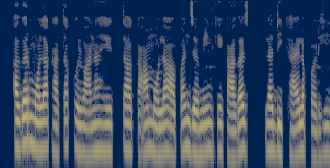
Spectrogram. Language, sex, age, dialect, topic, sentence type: Chhattisgarhi, female, 18-24, Central, banking, question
